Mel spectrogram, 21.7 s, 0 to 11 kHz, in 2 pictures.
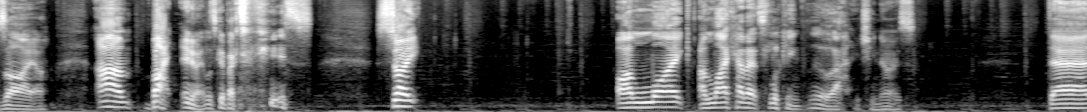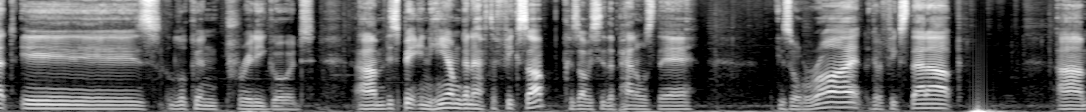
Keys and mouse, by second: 0.0 middle click, 4.9 shift+middle click, 11.0-12.1 drag, 13.4 shift+middle click, 18.8-19.3 drag.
